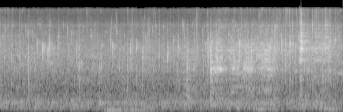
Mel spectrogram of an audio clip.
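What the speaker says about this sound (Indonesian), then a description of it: "Yuk langsung aja kita goreng dulu bumbunya." Shallots, garlic and chili spices fry in hot oil for a crab dish, giving a steady close sizzle with stirring scrapes and a few louder crackles.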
